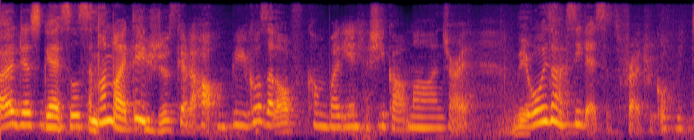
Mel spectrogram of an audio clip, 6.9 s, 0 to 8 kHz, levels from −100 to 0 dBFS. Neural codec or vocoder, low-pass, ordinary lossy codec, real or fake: codec, 16 kHz, 0.5 kbps, X-Codec, HuBERT features, trained on LibriSpeech; 7.2 kHz; none; fake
